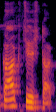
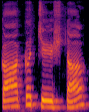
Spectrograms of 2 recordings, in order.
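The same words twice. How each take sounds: First: काक चेष्टा run together as kaak-cheshta; no a after काक in काक चेष्टा; clipped middle vowel. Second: काक चेष्टा slowly as kaa-ka che-shtaa; full vowels. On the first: Teacher imitating common error, काक चेष्टा as kaak-cheshta. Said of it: "बड़े-बड़े लोग भी बोलते हैं". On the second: Teacher modelling for class, काक चेष्टा syllable by syllable. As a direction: sound the a after काक in काक चेष्टा. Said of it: "काक नहीं". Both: Shown as a demonstration.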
